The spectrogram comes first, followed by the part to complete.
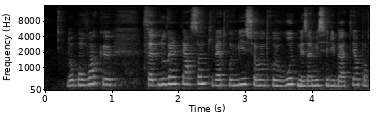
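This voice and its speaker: A woman speaks at a very fast pace in a fairly high voice. Noticeable background noise is present. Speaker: tarot card reader. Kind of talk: tarot reading.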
